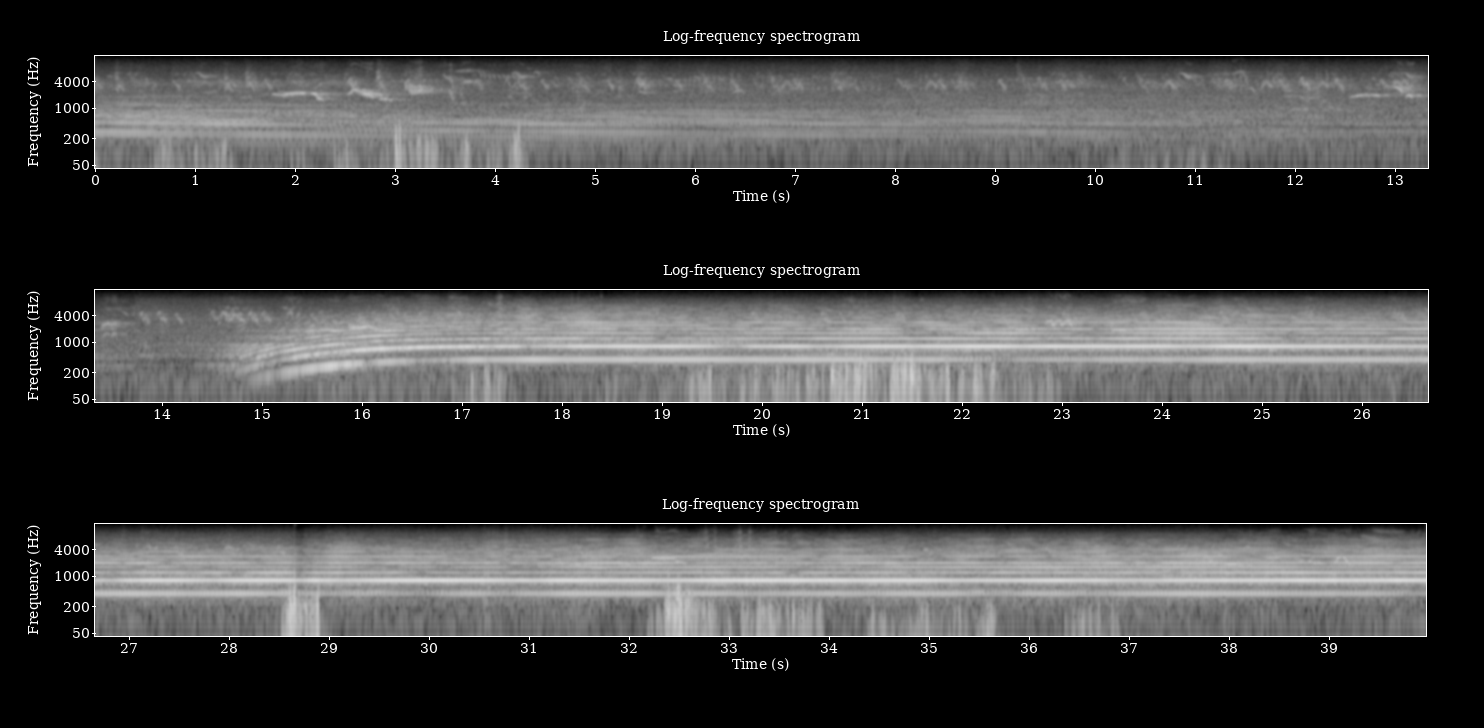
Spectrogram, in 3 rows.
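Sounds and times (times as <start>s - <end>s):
birds chirping: 0.0s - 39.9s
civil defence siren wailing: 0.0s - 39.9s
distant siren winding down: 0.0s - 39.9s.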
